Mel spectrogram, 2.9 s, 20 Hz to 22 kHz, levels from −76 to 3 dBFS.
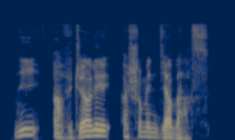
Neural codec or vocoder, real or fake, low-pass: vocoder, 44.1 kHz, 128 mel bands, Pupu-Vocoder; fake; 10.8 kHz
